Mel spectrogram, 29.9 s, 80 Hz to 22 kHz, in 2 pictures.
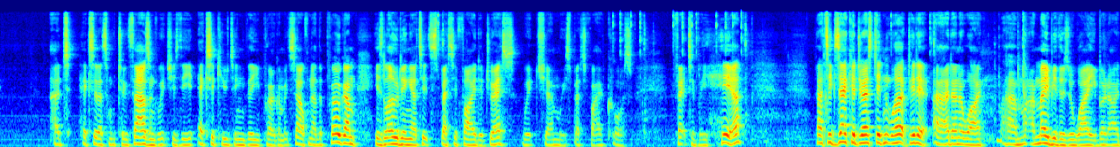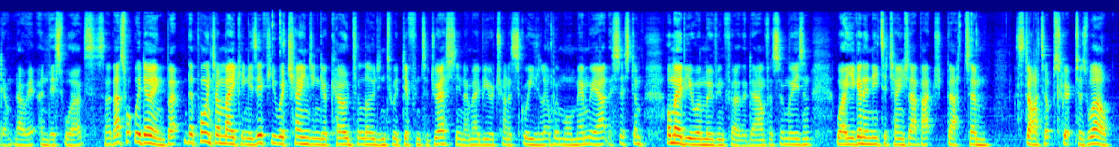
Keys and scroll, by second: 13.6 alt+Tab, 28.7 ctrl+z.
